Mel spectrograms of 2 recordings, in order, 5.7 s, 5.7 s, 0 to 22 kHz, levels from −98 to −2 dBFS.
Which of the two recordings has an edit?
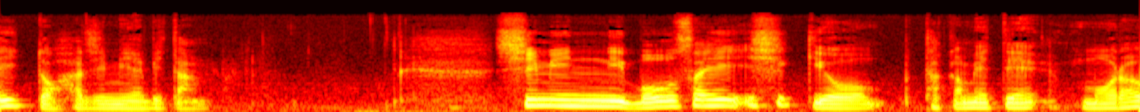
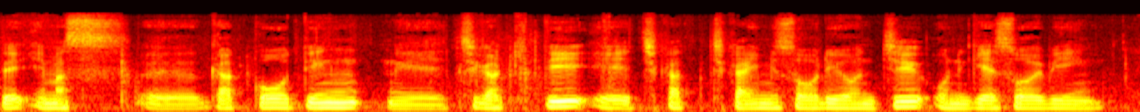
second; 1 cut; at 3.5 s

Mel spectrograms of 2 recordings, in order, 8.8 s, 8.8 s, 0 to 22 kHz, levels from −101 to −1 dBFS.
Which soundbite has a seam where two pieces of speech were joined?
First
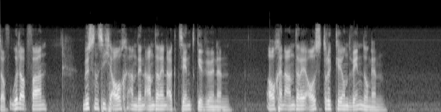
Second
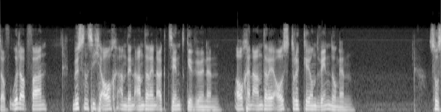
second; 2 cuts; at 1.3 s, 4.5 s

